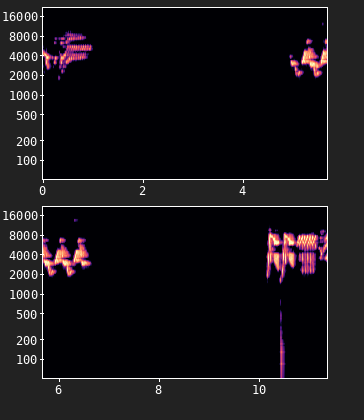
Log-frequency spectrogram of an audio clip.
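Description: Bicknell's Thrush sings three high, thin, wiry phrases of fluty spiraling notes, each about a second or more long, separated by pauses of several seconds in silence.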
